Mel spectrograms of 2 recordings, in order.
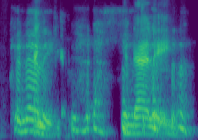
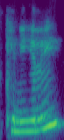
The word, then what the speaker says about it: Kennelly: morning with Kennelly is it Kennelly Kennelly Canali there's different pronunciations all across the island absolutely in Cork everyone says Connelly because there's an a at the end but my dad was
